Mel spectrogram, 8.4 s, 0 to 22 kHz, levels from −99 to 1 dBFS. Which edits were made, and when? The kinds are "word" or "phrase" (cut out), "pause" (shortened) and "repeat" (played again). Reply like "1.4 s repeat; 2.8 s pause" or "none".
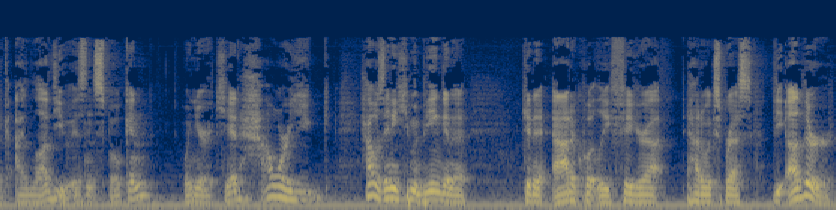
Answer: none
